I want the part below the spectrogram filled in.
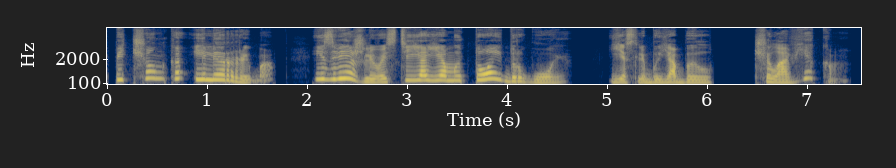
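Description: A woman's voice: high voice, no room sound, clean studio sound, pitched above the performer's own voice. A woman voicing a lazy, sly tomcat who drawls his excuses in a children's storybook reading. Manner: slow, drawling, self-excusing. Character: lazy, sly, well-fed tomcat, male. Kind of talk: storybook narration.

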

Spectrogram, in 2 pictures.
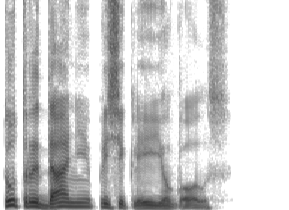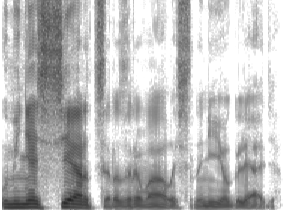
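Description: A man narrating a literary audiobook in an earnest, measured first-person telling. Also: sits low, big pitch swings, no echo, clean studio sound.

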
